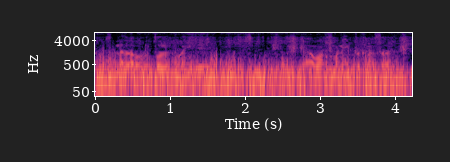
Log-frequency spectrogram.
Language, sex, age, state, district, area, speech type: Tamil, male, 30-45, Tamil Nadu, Nagapattinam, rural, spontaneous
